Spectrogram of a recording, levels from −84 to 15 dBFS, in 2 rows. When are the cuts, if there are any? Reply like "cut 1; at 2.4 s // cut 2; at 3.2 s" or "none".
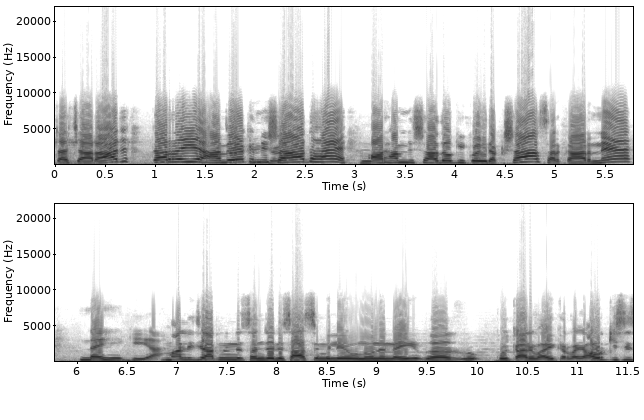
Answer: none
